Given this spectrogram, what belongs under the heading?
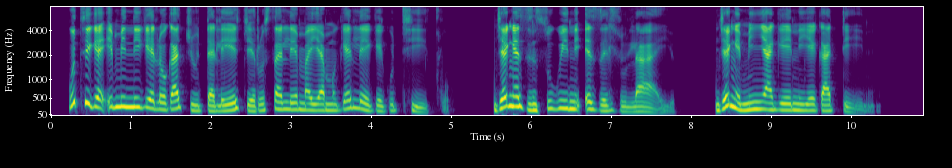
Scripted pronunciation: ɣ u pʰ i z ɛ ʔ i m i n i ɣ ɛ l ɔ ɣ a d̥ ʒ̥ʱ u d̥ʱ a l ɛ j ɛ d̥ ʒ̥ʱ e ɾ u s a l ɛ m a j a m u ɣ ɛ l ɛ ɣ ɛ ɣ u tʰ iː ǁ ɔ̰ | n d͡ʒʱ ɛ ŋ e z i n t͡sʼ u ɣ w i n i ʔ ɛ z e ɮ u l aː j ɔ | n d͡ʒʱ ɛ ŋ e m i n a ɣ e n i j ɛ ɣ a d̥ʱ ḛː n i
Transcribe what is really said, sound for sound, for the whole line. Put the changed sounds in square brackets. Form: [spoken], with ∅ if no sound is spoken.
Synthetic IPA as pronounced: ɣ u [tʰ] i [ɣ] ɛ ʔ i m i n i ɣ ɛ l ɔ ɣ a d̥ ʒ̥ʱ u d̥ʱ a l ɛ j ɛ d̥ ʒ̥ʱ e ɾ u s a l ɛ m a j a m u ɣ ɛ l ɛ ɣ ɛ ɣ u tʰ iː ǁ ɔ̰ | n d͡ʒʱ ɛ ŋ e z i n t͡sʼ u ɣ w i n i ʔ ɛ z e ɮ u l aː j ɔ | n d͡ʒʱ ɛ ŋ e m i [ɲ] a ɣ e n i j ɛ ɣ a d̥ʱ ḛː n i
